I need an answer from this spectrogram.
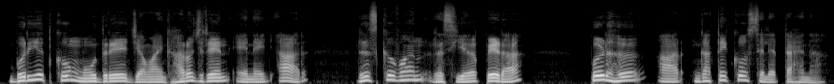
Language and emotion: Santali, neutral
